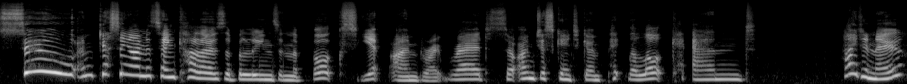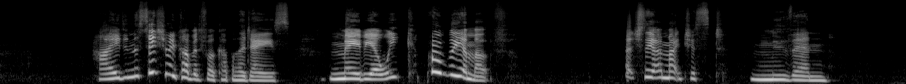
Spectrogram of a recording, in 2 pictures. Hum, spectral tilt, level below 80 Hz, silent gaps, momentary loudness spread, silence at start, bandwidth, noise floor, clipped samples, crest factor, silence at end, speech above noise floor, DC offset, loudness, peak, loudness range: none; -4 dB/octave; -76 dBFS; none; 14 LU; 0 s; 20 kHz; -66 dBFS; under 0.1%; 20 dB; 0.75 s; 44 dB; under 0.1%; -21 LUFS; -2 dBFS; 5 LU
